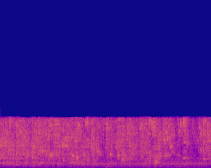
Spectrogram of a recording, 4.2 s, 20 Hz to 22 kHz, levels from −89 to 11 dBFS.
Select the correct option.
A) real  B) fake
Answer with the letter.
A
